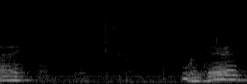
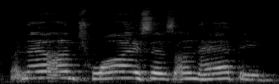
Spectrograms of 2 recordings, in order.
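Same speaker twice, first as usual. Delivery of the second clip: wailing; 5 semitones higher, 6 dB louder than usual. Acted. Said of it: "he wailed".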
